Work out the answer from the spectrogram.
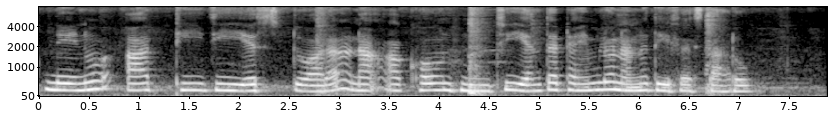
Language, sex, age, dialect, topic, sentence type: Telugu, female, 18-24, Utterandhra, banking, question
